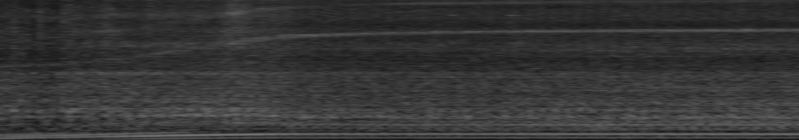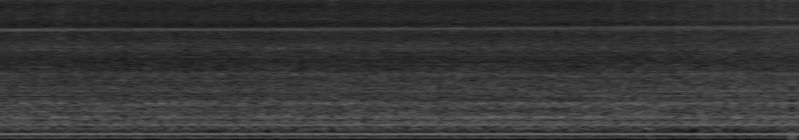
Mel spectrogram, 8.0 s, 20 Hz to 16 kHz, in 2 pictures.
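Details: International Harvester Dresser TD8E diesel bulldozer after replacing fuel filters: cranks, catches, briefly climbs, then settles into a steady even low idle with no misfire; the earlier "helicopter sound" is gone, running fine.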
